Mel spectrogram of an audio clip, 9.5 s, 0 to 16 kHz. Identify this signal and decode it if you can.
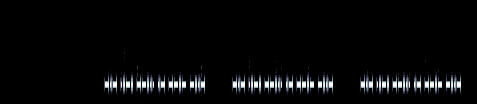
Morse code, heard as a keyed tone, about 46 wpm, 700 Hz. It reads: KF7AQX KF7AQX KF7AQX
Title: USA Call Signs - 6 Characters - Repeated 3x - 45wpm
